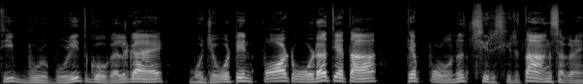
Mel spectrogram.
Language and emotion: Goan Konkani, disgusted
